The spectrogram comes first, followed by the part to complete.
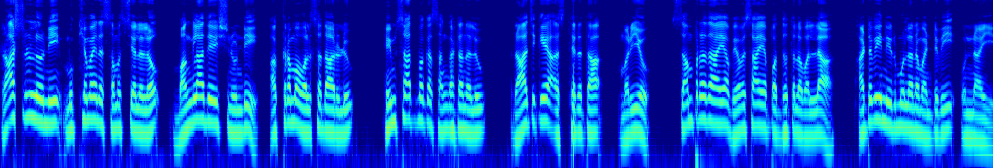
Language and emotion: Telugu, neutral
